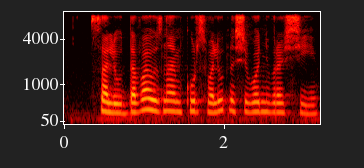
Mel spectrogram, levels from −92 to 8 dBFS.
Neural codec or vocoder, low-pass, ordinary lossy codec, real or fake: none; 7.2 kHz; Opus, 64 kbps; real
